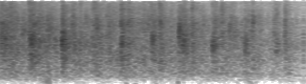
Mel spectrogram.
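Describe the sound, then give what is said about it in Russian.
A seminar group clapping for one another, a faint, steady patter of many hands with scattered sharper claps standing out. “давайте порадуемся, поприветствуем друг друга, что мы собрались. Похлопаем друг другу.”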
